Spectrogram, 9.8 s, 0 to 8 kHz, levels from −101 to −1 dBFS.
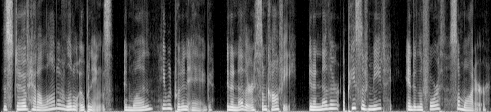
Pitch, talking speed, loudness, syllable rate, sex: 210 Hz, 190 wpm, -17 LUFS, 5.1 syllables/s, female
